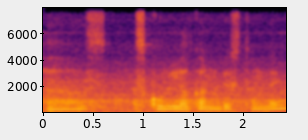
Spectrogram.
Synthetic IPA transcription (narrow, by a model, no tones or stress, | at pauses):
skuːlloːkɐnpist̪und̪i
